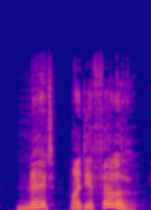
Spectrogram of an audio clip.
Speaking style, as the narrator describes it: he cries in a loud voice

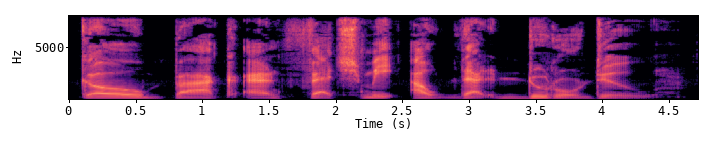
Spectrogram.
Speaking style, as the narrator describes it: he said in his most steely voice

